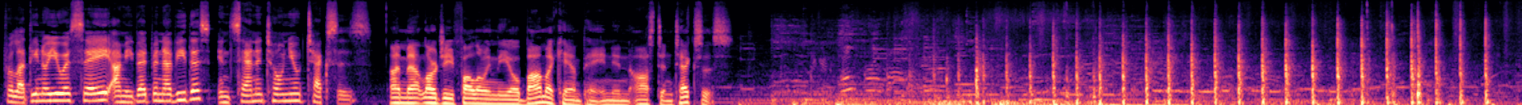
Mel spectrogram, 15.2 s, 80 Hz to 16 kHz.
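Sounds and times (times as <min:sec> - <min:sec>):
speech: 0:00.0 - 0:08.8
hammer blows on wood hammering signs onto a house: 0:09.0 - 0:15.0.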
